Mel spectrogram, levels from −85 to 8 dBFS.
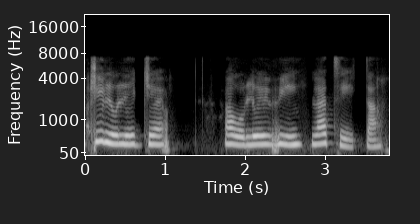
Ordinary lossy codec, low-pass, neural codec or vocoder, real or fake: none; 7.2 kHz; codec, 16 kHz, 1 kbps, FreqCodec, larger model; fake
